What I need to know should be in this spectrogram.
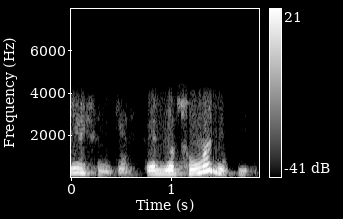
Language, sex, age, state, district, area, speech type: Kashmiri, male, 30-45, Jammu and Kashmir, Budgam, rural, conversation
